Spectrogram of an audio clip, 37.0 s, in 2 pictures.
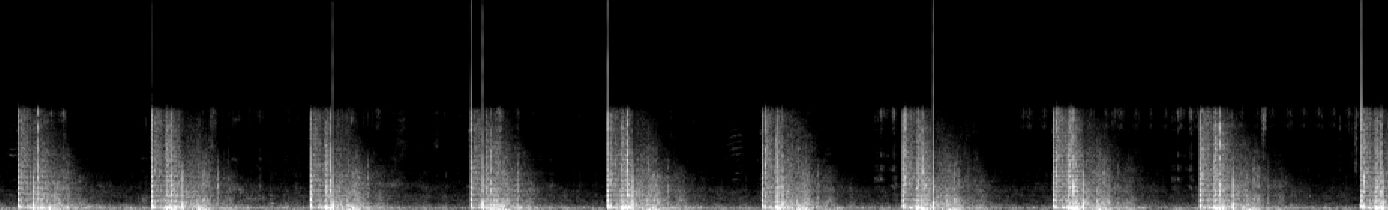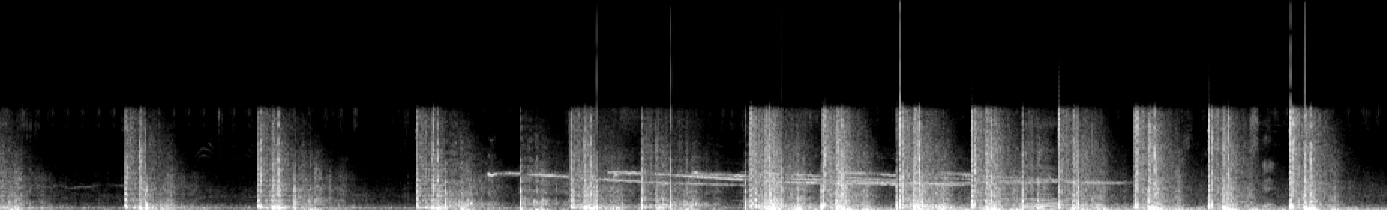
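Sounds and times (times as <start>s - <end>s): fireworks bursting with booms: 0.0s - 37.0s
long whistling tones: 18.9s - 20.4s, 24.9s - 34.8s.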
